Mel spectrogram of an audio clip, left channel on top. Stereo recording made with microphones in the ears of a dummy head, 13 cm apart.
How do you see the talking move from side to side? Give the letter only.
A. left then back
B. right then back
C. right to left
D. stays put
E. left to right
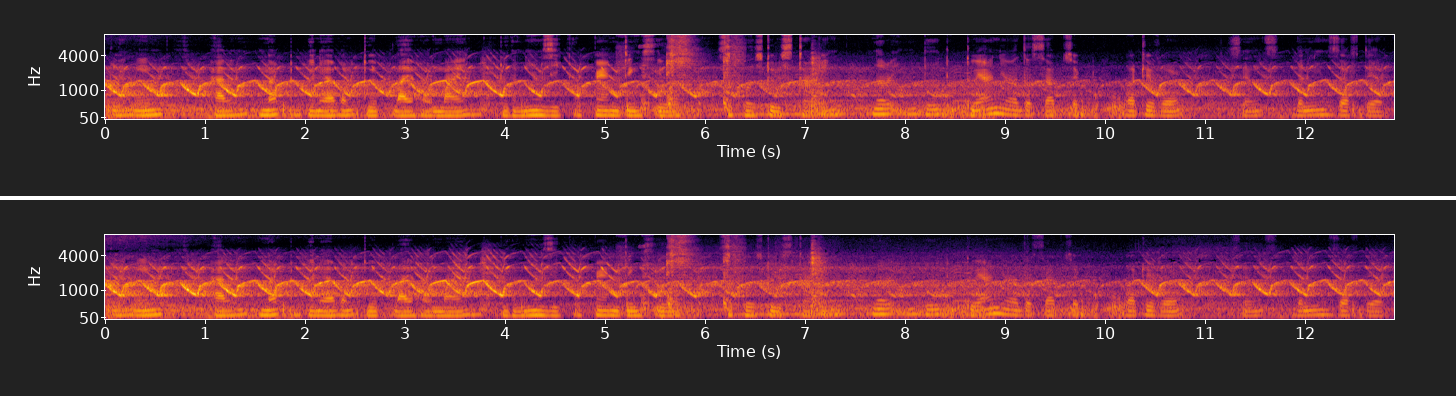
C.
